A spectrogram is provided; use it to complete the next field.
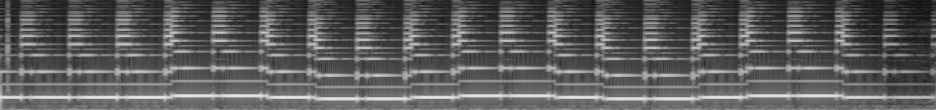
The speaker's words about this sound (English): And that's what gives us our random melody, which basically sounds like this.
